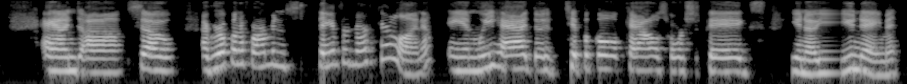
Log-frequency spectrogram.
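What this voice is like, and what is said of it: Slight Southern US accent. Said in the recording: “you might pick up a little bit of southern accent,”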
